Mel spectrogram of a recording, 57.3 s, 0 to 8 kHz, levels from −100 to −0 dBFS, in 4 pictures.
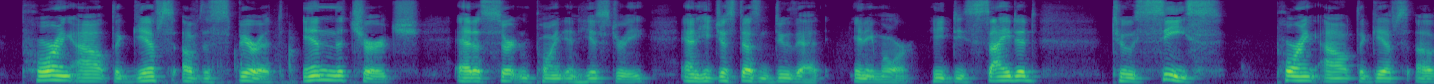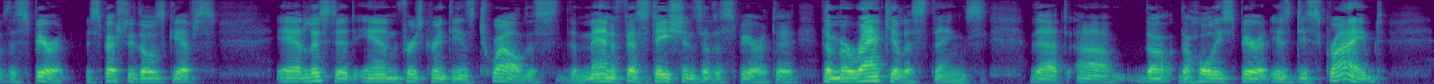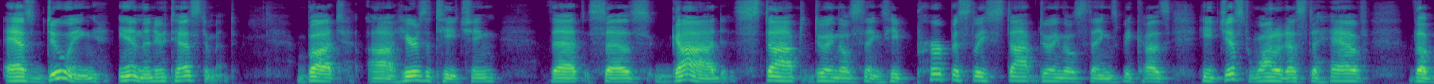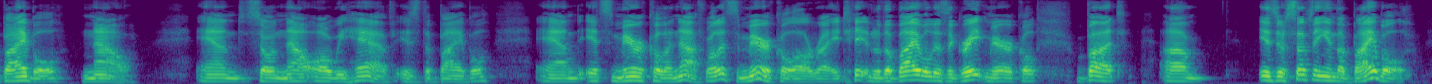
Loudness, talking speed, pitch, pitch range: -28 LUFS, 135 wpm, 120 Hz, 110-140 Hz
